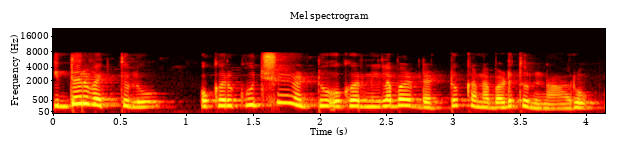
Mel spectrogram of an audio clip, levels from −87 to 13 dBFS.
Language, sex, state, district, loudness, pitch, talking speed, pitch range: Telugu, female, Telangana, Mahabubabad, -16 LUFS, 250 Hz, 100 wpm, 215-275 Hz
